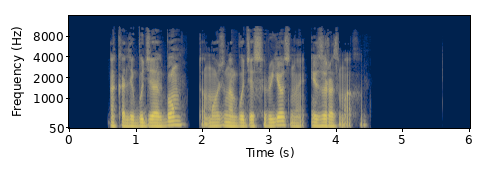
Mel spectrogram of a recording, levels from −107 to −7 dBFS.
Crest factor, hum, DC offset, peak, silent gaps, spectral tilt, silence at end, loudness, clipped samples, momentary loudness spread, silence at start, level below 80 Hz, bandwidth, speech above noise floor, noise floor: 18 dB; none; under 0.1%; -10 dBFS; 1.80-1.95 s; -6.5 dB/octave; 1.55 s; -26 LUFS; under 0.1%; 12 LU; 0.6 s; -50 dBFS; 10.5 kHz; over 65 dB; under -90 dBFS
